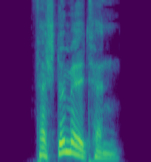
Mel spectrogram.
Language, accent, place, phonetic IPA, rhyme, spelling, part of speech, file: German, Germany, Berlin, [fɛɐ̯ˈʃtʏml̩tn̩], -ʏml̩tn̩, verstümmelten, adjective / verb, De-verstümmelten.ogg
- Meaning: inflection of verstümmeln: 1. first/third-person plural preterite 2. first/third-person plural subjunctive II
